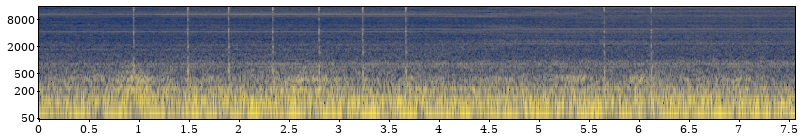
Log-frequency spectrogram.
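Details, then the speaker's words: Fuel injector on a test bench at about 45 psi, lag test starting at 700 microseconds: crisp evenly spaced clicks about twice a second over a low hum as it begins opening; normal injector ticking. "Now the lag test, we start with 700 microseconds and keep going until we start to see it leak. There's 1 point. I can start to hear it trying to open."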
